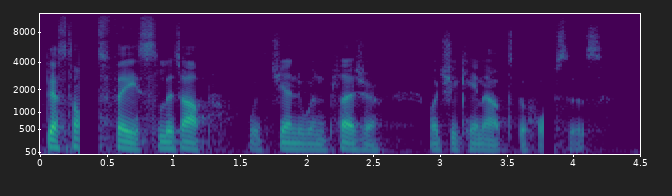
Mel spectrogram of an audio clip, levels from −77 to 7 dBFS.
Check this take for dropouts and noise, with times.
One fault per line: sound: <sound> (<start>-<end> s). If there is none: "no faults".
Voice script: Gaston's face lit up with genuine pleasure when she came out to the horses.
sound: dropout (0.3-0.4 s)
sound: dropout (3.8-3.9 s)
